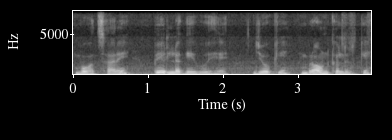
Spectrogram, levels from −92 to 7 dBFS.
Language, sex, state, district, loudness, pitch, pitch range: Hindi, male, Himachal Pradesh, Shimla, -18 LUFS, 125 Hz, 115-135 Hz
